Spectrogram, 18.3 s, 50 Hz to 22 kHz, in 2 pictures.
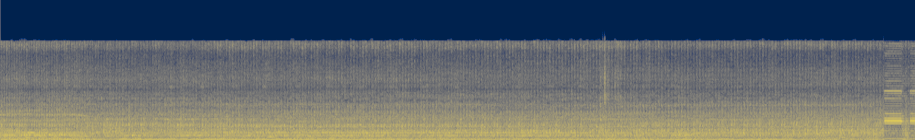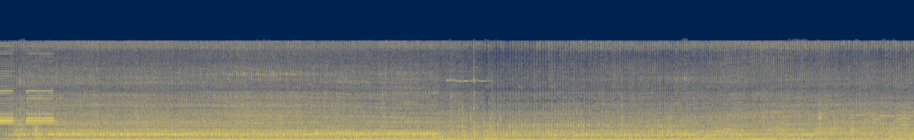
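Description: JCB 3DX backhoe loader's diesel engine running steadily as the front loader works, a little louder for a few seconds past the middle. A short horn toot sounds about halfway through.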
